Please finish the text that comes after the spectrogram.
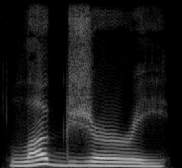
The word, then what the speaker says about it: luxury: like ksh sexual and in luxury and luxurious it sounds like g z h g luxury luxuous I often hear students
